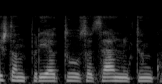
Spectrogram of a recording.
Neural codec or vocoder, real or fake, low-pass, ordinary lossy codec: vocoder, 24 kHz, 100 mel bands, Vocos; fake; 9.9 kHz; AAC, 48 kbps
